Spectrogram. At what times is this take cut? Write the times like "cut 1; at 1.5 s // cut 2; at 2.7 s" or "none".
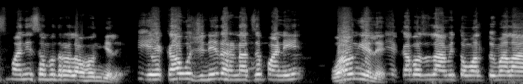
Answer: cut 1; at 1.4 s // cut 2; at 4.0 s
